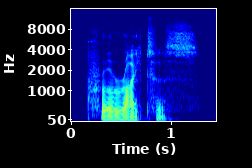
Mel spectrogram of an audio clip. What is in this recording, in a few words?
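"pruritus", British English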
